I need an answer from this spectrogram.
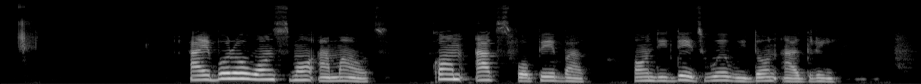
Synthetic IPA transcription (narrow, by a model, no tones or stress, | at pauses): aɪbɔɹowɔ̃nsmɔlʔamãʊ̃nt | kʰɔ̃mak̚sfɔpebak | ɔ̃ndidetwewidɔ̃ntaɡɹi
